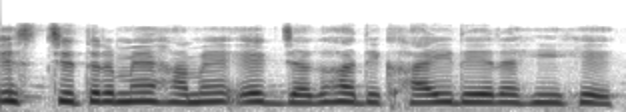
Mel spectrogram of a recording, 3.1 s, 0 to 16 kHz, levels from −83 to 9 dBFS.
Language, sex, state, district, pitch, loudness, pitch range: Hindi, female, Madhya Pradesh, Bhopal, 240 Hz, -14 LUFS, 230-255 Hz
